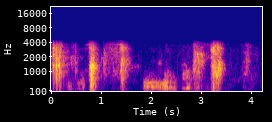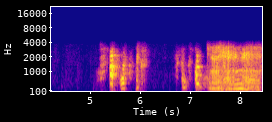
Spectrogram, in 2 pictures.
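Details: American Staffordshire Terrier pups, including a red-nose pup, making rough dog vocalizations: short bursts of growling, yelps and barks separated by brief pauses, ending in a sustained, noisy growl.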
